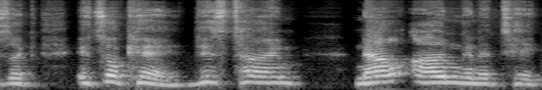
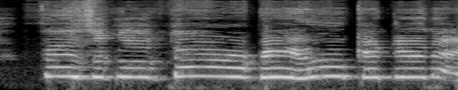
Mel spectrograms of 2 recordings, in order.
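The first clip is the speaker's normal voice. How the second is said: put-on complaining tone, higher pitch; 14 semitones higher than usual. Retelling a show scene where a man rejects physical therapy: imitating someone complaining. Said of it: "he's just complaining non-fucking-stop".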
